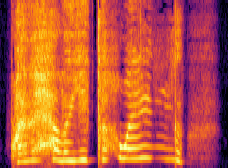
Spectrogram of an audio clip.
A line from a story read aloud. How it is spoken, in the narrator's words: Grace whispered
